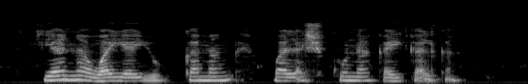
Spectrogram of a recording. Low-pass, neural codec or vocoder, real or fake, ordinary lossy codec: 7.2 kHz; codec, 16 kHz, 16 kbps, FreqCodec, larger model; fake; AAC, 48 kbps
